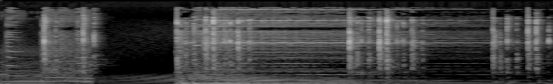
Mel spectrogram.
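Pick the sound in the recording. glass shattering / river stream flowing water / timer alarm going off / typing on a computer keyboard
typing on a computer keyboard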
